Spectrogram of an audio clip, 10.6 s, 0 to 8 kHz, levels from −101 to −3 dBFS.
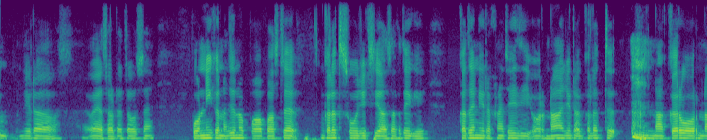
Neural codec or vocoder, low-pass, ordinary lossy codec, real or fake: none; none; none; real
